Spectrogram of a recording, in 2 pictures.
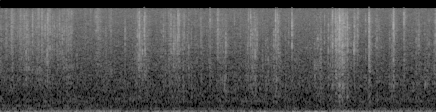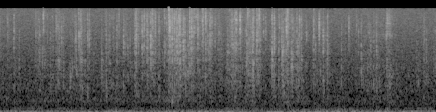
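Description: Small plastic parts bag crinkling and rustling as it is handled, with irregular crackles coming and going.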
